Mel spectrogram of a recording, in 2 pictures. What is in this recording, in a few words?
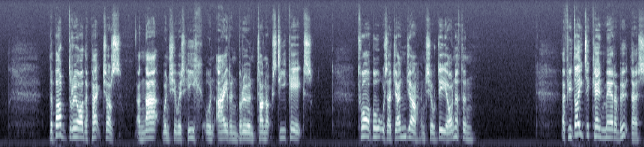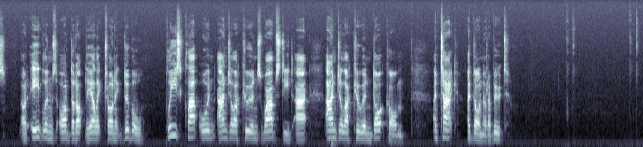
Big Braw Scottish Words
